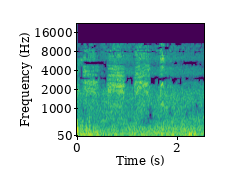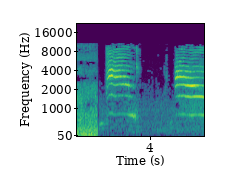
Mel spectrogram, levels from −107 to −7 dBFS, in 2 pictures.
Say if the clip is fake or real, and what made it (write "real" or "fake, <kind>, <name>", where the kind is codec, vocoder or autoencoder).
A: real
